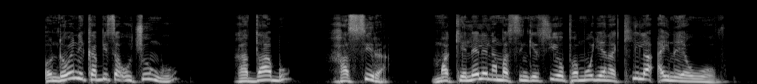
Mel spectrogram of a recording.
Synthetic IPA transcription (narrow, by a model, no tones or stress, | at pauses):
ɔndɔwɛnikaɓisaut͡ʃuŋɡu | ɣaðaɓu | hasiɾa̰ | makɛlɛlɛnamasiŋɡɛsiɔpamɔʄanakʰilaʔainajauɔ̰vu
